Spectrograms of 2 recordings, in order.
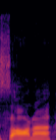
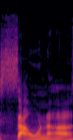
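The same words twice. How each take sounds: First: It is said with an everyday American pronunciation. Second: It is said with a Finnish pronunciation. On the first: "we just say sauna" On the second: "if you're Finnish, you say sauna"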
